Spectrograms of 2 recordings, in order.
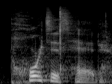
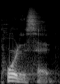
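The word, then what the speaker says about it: Portishead: Portis head. Okay, thank you. Thank you for the clarification. Thank um I knew I was saying it wrong. I It had to have been wrong.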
